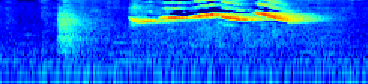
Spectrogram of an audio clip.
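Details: A rufous-collared sparrow bred in captivity and described as very fast. A soft click is followed by one whistled song phrase, high sliding notes ending in a downslurred note.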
